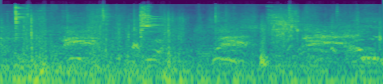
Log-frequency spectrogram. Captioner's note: whooshing; both grunting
